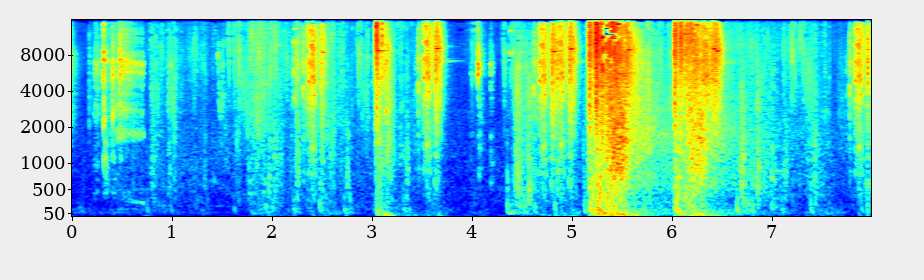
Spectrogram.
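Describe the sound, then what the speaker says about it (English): Gunfire rattles in Fortnite's John Wick mode, with bursts of shots at mid distance. The loudest volley comes in the second half, mixed with scattered clatter and movement sounds. "Is that us shooting?"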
